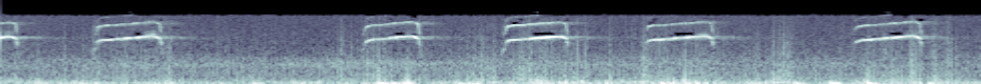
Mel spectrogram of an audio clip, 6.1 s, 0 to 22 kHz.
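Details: Webcam audio from the Loch of the Lowes Osprey nest in Scotland, 21 August 2012 at 16:35, fish delivery: a string of six long, clear whistles, each rising and then flattening, repeated roughly once a second over faint low noise.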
